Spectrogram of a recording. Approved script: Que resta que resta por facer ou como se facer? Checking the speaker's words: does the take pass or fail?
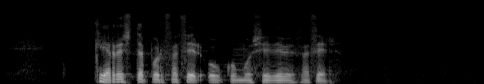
fail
